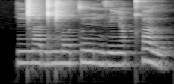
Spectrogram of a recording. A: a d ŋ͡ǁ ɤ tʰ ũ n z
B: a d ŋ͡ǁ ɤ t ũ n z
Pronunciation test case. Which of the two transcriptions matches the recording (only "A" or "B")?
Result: B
